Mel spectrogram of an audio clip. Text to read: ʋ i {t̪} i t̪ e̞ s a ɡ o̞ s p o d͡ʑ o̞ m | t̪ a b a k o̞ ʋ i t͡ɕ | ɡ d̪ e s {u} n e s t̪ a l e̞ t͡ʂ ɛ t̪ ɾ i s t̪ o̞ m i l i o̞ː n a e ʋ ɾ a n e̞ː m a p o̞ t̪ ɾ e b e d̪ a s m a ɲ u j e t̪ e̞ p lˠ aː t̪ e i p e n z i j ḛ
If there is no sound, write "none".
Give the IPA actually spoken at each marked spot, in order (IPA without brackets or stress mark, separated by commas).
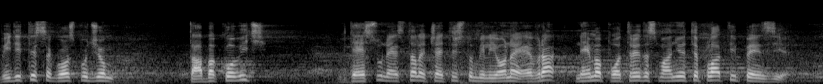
d̪, u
